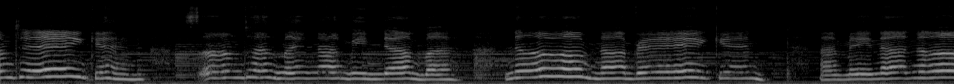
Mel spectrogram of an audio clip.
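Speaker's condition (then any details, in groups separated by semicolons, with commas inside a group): Cerebral palsy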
